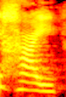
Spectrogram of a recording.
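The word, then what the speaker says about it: high: अब देखिए हाई। हाई में भी आप देख रहे हैं लास्ट में जीएच है तो जीएच को नहीं पढ़ा जा रहा है।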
